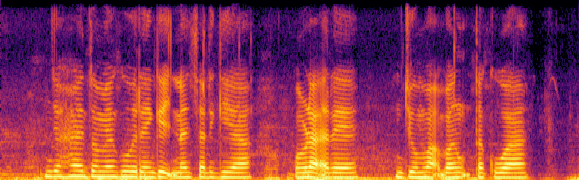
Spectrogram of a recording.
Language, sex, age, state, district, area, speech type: Santali, female, 18-30, West Bengal, Purba Bardhaman, rural, spontaneous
